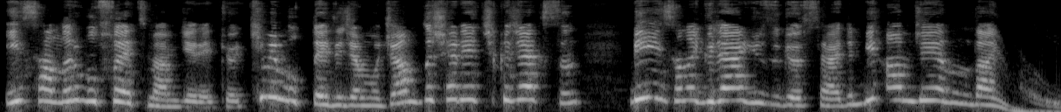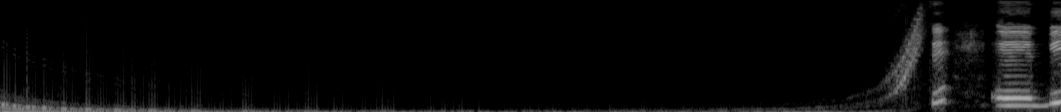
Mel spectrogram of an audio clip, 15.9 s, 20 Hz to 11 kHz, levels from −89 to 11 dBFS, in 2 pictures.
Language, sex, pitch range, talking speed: Turkish, female, 220-345 Hz, 70 wpm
